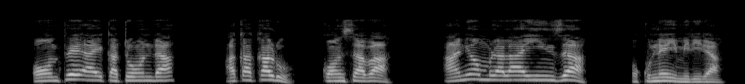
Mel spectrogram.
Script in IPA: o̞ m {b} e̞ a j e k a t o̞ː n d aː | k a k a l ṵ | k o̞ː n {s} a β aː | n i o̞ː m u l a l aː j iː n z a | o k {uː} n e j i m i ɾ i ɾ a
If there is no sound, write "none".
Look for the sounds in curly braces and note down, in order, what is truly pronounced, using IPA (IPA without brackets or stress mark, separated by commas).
p, s, u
